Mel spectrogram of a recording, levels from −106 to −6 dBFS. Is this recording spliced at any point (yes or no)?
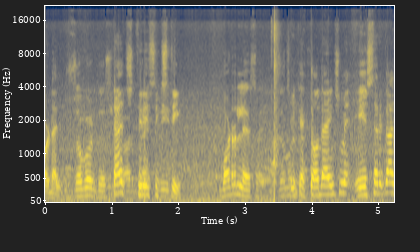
yes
